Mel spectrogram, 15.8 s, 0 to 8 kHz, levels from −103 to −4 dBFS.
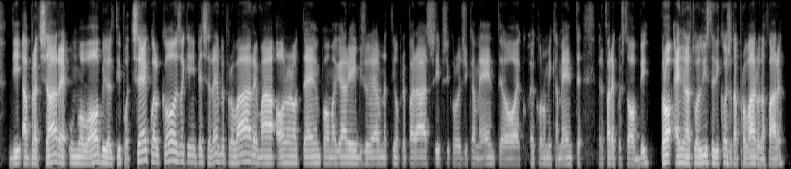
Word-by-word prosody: di 110 +3 0
abbracciare 115 +2 +4
un 115 -1 -5
nuovo 115 -1 -1
hobby? 125 +1 +4
Del 110 -2 -1
tipo: 100 -4 -7
"C'è 160 +10 +3
qualcosa 145 +2 0
che 135 -1 -7
mi 130 -1 -6
piacerebbe 130 +2 -5
provare, 130 +2 +2
ma 115 +1 +3
o 115 +2 0
non 120 -1 -2
ho 115 0 -3
tempo", 115 0 -2
o 110 - -2
magari 115 +1 -2
bisogna 110 0 -5
un 110 0 -9
attimo 110 0 -11
prepararsi 110 0 -3
psicologicamente 105 0 -8
o 100 0 -2
eco 100 -1 -9
economicamente 105 0 -7 0.3
per - - -17
fare - - -1
questo 100 - -6
hobby? 100 +4 -1 0.2
Però 130 +3 +8
è 120 - +6
nella 115 -3 +3
tua 120 0 -3
lista 125 +1 -1
di 110 -1 -1
cose 120 -3 -5
da 105 0 -2
provare 110 +1 +3
o - - -3
da 95 -2 -5
fare? 100 +4 -1
115 Hz, 165 wpm, -23 LUFS, 105-120 Hz, 0.3 s, Però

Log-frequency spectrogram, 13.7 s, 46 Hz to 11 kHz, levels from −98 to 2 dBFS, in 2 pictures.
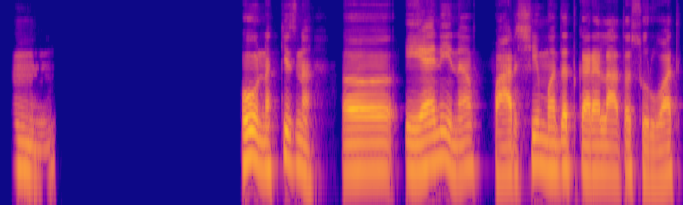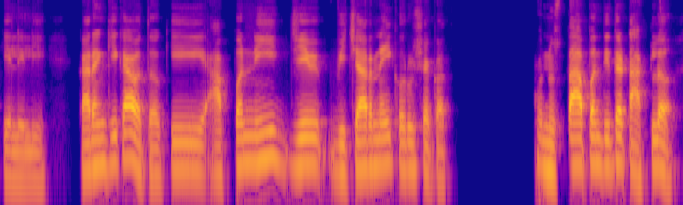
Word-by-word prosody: हम्म. 115 -3 -7 1.9
हो, 160 +2 +7
नक्कीच 135 +5 -3
ना, 115 -4 -2 0.4
अ, 120 +1 +3
एआय 130 +4 +4
ने 160 -2 -1
ना, 130 +2 -3 0.2
फारशी 110 +4 -1
मदत 125 +1 0
करायला 115 -1 +2
आता 110 +2 -3
सुरुवात 105 -1 -4
केलेलीय. 95 -2 -7 0.4
कारण 135 +3 +3
की 145 +2 -4
काय 160 +1 +8
होतं, 105 -7 0
की 120 +2 -5 0.2
आपण 140 +6 -2
ही 165 +3 0 0.2
जे 140 +1 +2 0.3
विचार 125 +4 +4
नाही 135 +1 0
करू 125 0 -2
शकत. 95 -3 -5 0.9
नुसतं 120 +2 +2
आपण 140 +1 +5
तिथं 135 +2 +4
टाकलं 130 -2 +1
125 Hz, 130 wpm, -24 LUFS, 110-135 Hz, 1.9 s, काय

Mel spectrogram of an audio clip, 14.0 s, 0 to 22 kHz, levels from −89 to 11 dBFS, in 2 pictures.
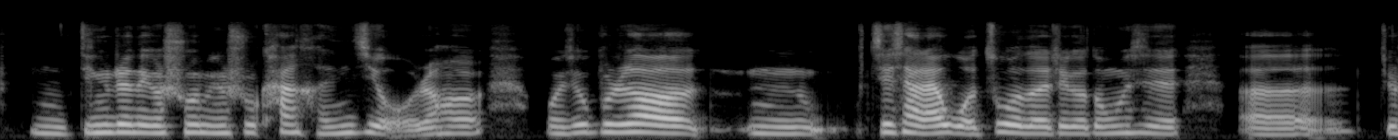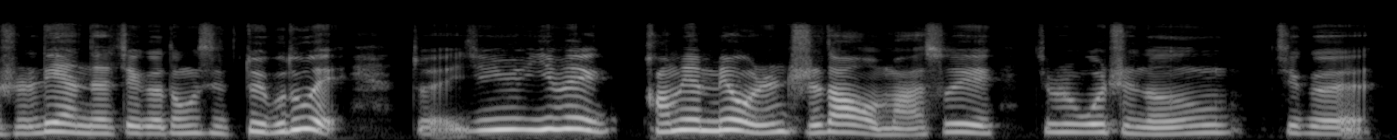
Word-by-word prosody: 嗯， 200 -3 -6
盯 220 +4 -1
着 230 - +5
那 220 - +1
个 210 - 0
说 230 +2 -2
明 215 -1 -2
书 225 0 -5
看 230 0 +1
很 200 0 -5
久 205 -10 -4
然 185 +3 -1
后， 200 0 -2 0.3
我 200 -1 -6
就 220 +3 -1
不 230 +1 -1
知 230 - +4
道， 220 -4 +7 0.3
嗯， 195 +3 -5 0.2
接 235 - -1
下 230 -1 +3
来 200 - +7
我 205 -4 +2
做 225 +4 +1
的 195 0 +1
这 200 - -4
个 195 -1 -2
东 205 +2 -4
西， 200 -4 -5 0.3
呃， 170 -1 -4 0.3
就 200 - -7
是 195 +1 -8
练 240 -1 +1
的 200 -1 -3
这 205 +2 -3
个 195 -1 -3
东 205 +1 -5
西 210 -1 -9
对 250 -2 0
不 235 - 0
对， 310 +4 +3 0.3
对。 - - -10
因 305 +1 +3
因 315 +1 +6
为 305 -6 +3 0.2
旁 245 +2 +1
边 295 0 +6
没 280 +1 +5
有 280 -3 +6
人 230 +2 0
指 225 -4 -4
导 230 -2 +3
我 185 - -2
嘛， 165 0 -5
所 240 +6 -6
以 220 -3 -1 0.2
就 235 - -9
是 235 - -3
我 230 0 0
只 220 -3 -9
能 195 +5 -5 0.2
这 215 - -9
个 195 -2 -5
215 Hz, 270 characters per minute, -21 LUFS, 195-235 Hz, 0.3 s, 道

